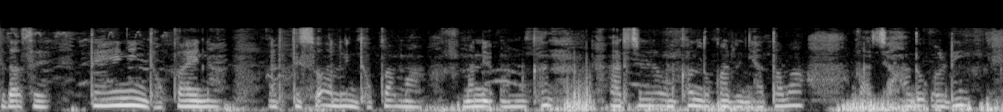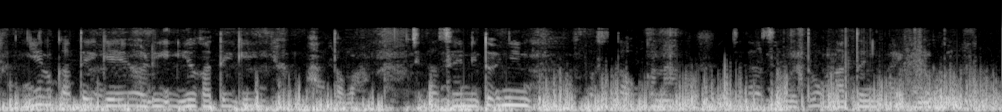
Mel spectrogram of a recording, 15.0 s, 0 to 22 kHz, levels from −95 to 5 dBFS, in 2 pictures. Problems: background conversations at intervals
